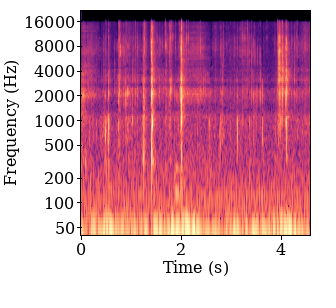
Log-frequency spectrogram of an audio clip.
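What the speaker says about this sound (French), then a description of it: "le plastique se détend, mais j'arrive pas à l'ouvrir" Plastic shrink wrap on a Pokemon 151 card box crinkling and crackling as fingers work at it, a close, quiet series of sharp irregular crackles and rustles with no talking.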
